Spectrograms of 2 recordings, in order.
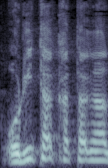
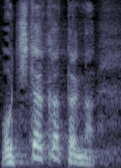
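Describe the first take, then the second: First: It is said in standard Japanese, orita. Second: It is said with Tohoku dialect sounds, ochita.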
